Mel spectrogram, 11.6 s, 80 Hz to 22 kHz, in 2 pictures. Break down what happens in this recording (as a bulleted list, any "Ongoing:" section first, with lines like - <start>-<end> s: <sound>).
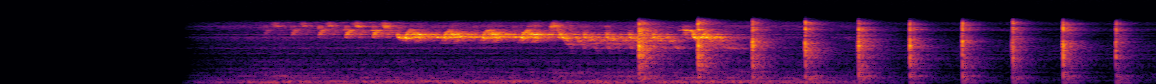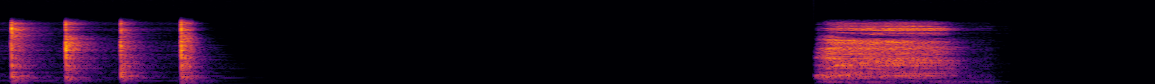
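- 0.93-4.55 s: bird vocalization can be heard
- 3.17-6.77 s: someone claps
- 9.86-10.76 s: you can hear breathing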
